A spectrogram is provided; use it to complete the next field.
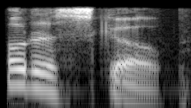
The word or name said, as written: otoscope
